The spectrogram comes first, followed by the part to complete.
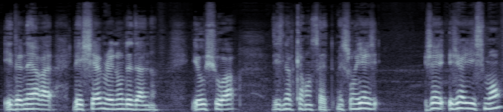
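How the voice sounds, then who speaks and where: Mellow man reading a religious commentary. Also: a little high. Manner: measured reading, with Hebrew terms and verse references. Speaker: reader of a daily study text.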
